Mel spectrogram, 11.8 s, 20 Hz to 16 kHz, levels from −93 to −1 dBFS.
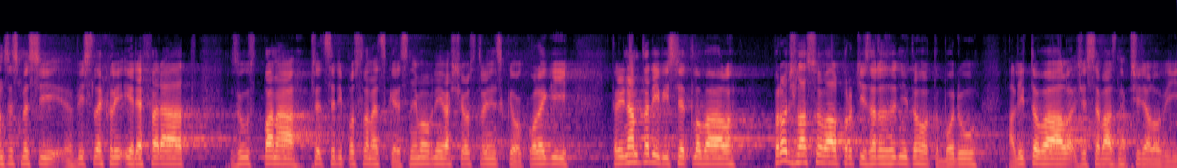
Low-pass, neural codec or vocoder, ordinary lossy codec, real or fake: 7.2 kHz; none; AAC, 96 kbps; real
